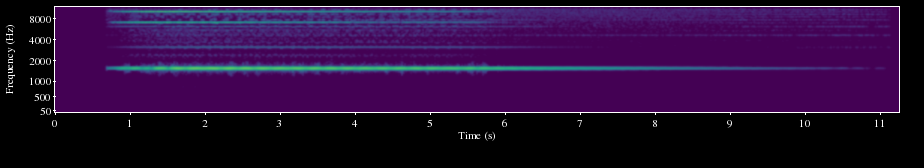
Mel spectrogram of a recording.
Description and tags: A high pitched ringing that sounds like it is coming from a crystal glass. Made with a digital synth for a reading of a horror story I wrote.
sound, effect, horror, synth, glass, piano, ring, suspense, sound-effect, fx, ringing, bell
